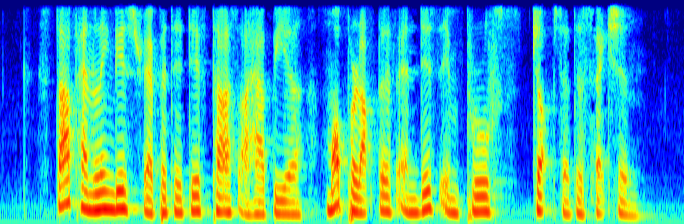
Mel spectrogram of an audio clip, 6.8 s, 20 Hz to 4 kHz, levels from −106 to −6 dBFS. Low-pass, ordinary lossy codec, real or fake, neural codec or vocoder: 3.6 kHz; AAC, 32 kbps; real; none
